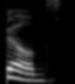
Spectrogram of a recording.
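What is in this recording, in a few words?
"builds", British English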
